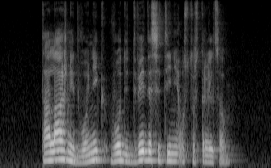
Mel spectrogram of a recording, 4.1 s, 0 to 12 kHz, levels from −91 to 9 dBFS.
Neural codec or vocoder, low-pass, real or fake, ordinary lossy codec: none; none; real; none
